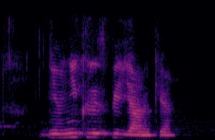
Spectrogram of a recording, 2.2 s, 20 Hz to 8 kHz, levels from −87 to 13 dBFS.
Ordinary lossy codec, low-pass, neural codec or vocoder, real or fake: Opus, 32 kbps; 7.2 kHz; autoencoder, 48 kHz, 128 numbers a frame, DAC-VAE, trained on Japanese speech; fake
